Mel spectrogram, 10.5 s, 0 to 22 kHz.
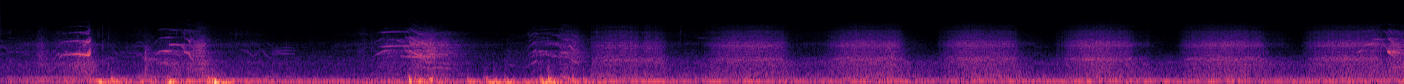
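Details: Black cockatoos recorded at Nerrina, Victoria, in 1999. Several rough, rising screeches come in the first four seconds. A steady train of hoarse, rasping pulses follows, roughly one per second, against a low hum.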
